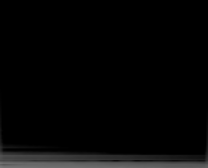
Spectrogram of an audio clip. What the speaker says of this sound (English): next string is going to be our B string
